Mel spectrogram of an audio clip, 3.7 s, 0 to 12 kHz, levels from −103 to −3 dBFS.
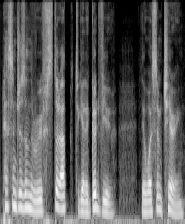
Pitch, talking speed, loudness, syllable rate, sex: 135 Hz, 245 wpm, -17 LUFS, 6.5 syllables/s, male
